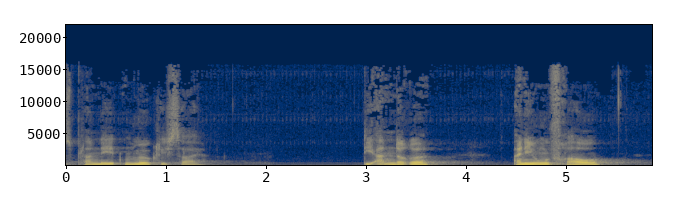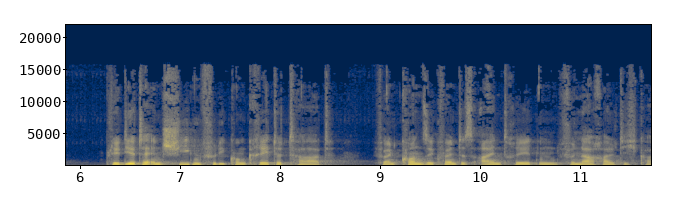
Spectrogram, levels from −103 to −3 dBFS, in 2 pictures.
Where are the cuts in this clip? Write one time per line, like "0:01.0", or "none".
none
